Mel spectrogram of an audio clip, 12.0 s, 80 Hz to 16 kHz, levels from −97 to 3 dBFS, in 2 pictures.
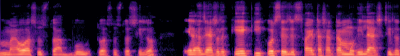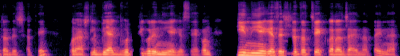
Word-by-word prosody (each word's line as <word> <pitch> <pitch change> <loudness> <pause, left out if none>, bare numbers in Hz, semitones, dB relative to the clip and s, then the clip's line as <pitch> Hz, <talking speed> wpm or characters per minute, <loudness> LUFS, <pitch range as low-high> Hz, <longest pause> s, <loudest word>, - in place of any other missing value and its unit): মাও 110 +1 0
অসুস্থ, 115 -1 -10 0.2
আব্বু 95 +5 -8 0.2
একটু - - -33
অসুস্থ 105 0 -16 0.2
ছিল। 100 - -8 0.7
এরা 115 +1 +3
যে - - +1
আসলে 125 +1 -3
কে 130 +2 +4 0.2
কি 140 - -2
করছে? 135 0 +3
ওই - - -2
যে 115 - -1
৬ 120 -1 0
টা - - -2
৭ 120 -1 -4
টা 120 - +3 0.2
মহিলা 115 +2 +1
আসছিল 110 0 -6
তাদের 105 -1 -7
সাথে, 105 -1 -12 0.5
ওরা 110 +1 0
আসলে 115 +1 -4
ব্যাগ 115 0 +5
ভর্তি 120 +1 -3
করে 135 -1 +6
নিয়ে 105 -3 +2
গেছে। 95 0 -11
এখন 115 +2 -3 0.4
কী 165 - +5 0.2
নিয়ে 150 -1 +9
গেছে 130 0 +5
সেটা 125 -1 -3
তো - - +4
চেক 120 -2 +5
করা 105 -1 +3
যায় 95 -1 -4
না, 100 - -10
তাই - - -4
না? 110 - -8
115 Hz, 205 wpm, -24 LUFS, 105-125 Hz, 0.7 s, নিয়ে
